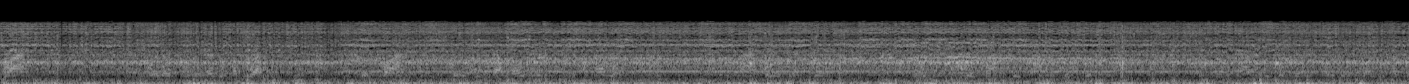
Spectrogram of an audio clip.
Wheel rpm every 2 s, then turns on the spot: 160, 160, 160, 160, 150, 160, 160.
none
